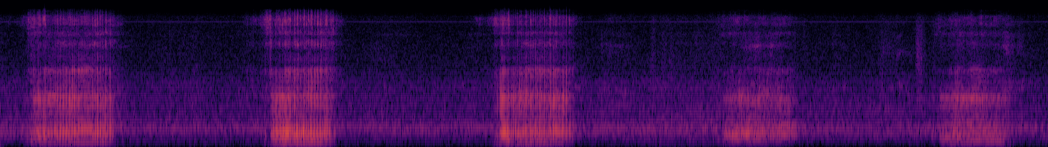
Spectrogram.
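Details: Man passed out asleep after cooking dinner, steady rhythmic snoring: five loud rasping snores about every three seconds over quiet room hum.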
